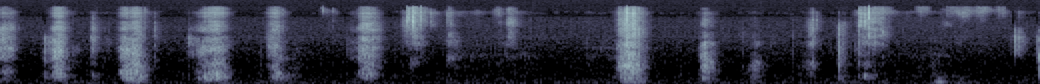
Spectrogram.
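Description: Tip of a white acrylic paint marker dabbing and stroking on sketchbook paper, faint short irregular taps and scratches as white details are added to the painting.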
